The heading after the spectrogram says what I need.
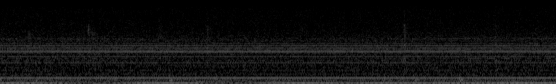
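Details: National HRO Sixty communications receiver with unexplained extremely low output, during signal tracing with volume and gain cranked: only a steady low mains hum with a faint buzz and no signal coming through.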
